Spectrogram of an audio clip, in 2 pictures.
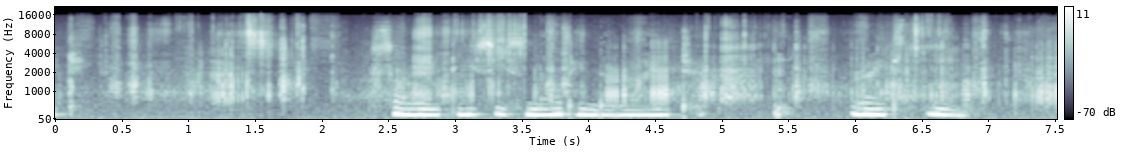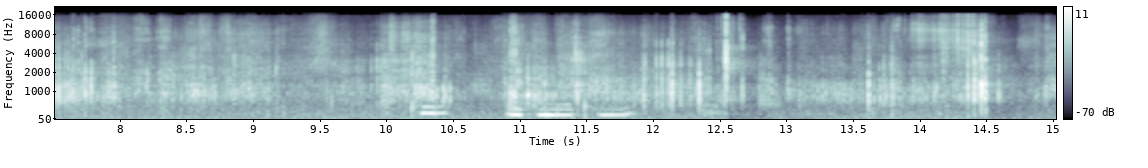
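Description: Fingers handle a plastic case, tapping and clicking against it.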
